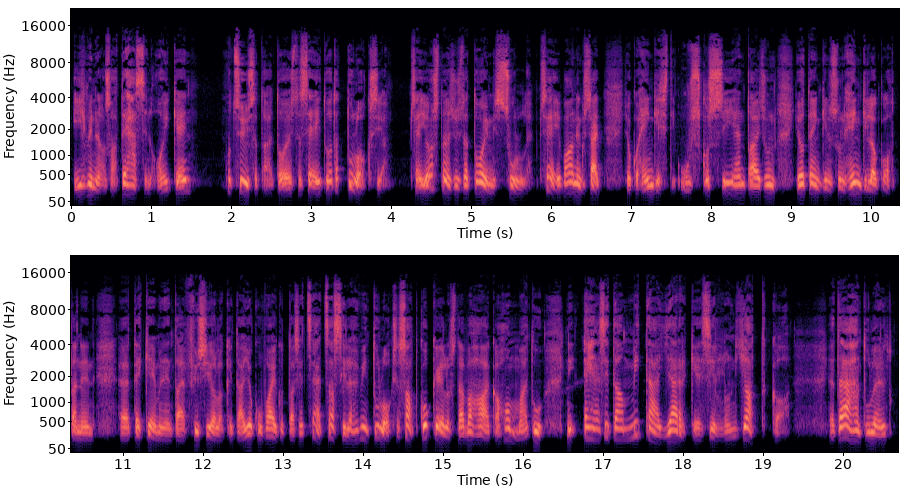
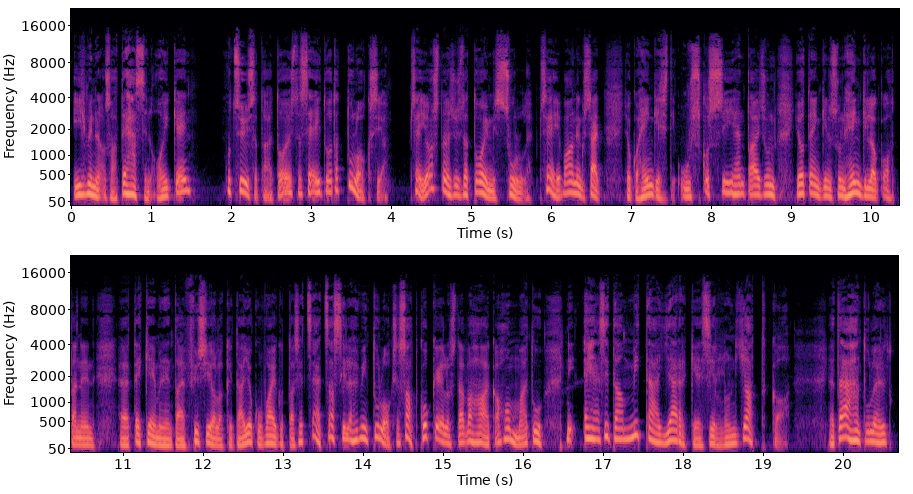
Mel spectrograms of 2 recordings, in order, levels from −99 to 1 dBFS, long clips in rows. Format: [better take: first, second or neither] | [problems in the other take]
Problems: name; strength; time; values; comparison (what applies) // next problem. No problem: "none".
second | thin; very; fading below 300 Hz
